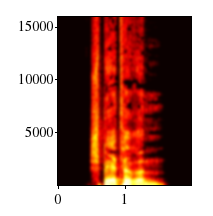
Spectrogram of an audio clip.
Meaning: strong dative masculine/neuter singular comparative degree of spät
- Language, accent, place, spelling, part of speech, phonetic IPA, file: German, Germany, Berlin, späterem, adjective, [ˈʃpɛːtəʁəm], De-späterem.ogg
